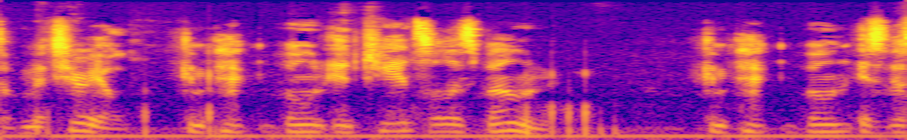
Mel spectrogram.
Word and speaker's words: cancellous: Cancellous, pronounced cancellous, bone, which looks like a sponge, is inside the compact bone.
